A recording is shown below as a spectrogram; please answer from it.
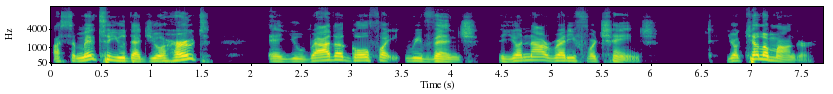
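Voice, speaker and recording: A little slow in pace, a live show host with a Liberian accent gives casual stream commentary, arguing emphatically, teasing, and asking rhetorical questions. His animated voice rises in pitch when he argues. It's a dry, studio-quality recording.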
